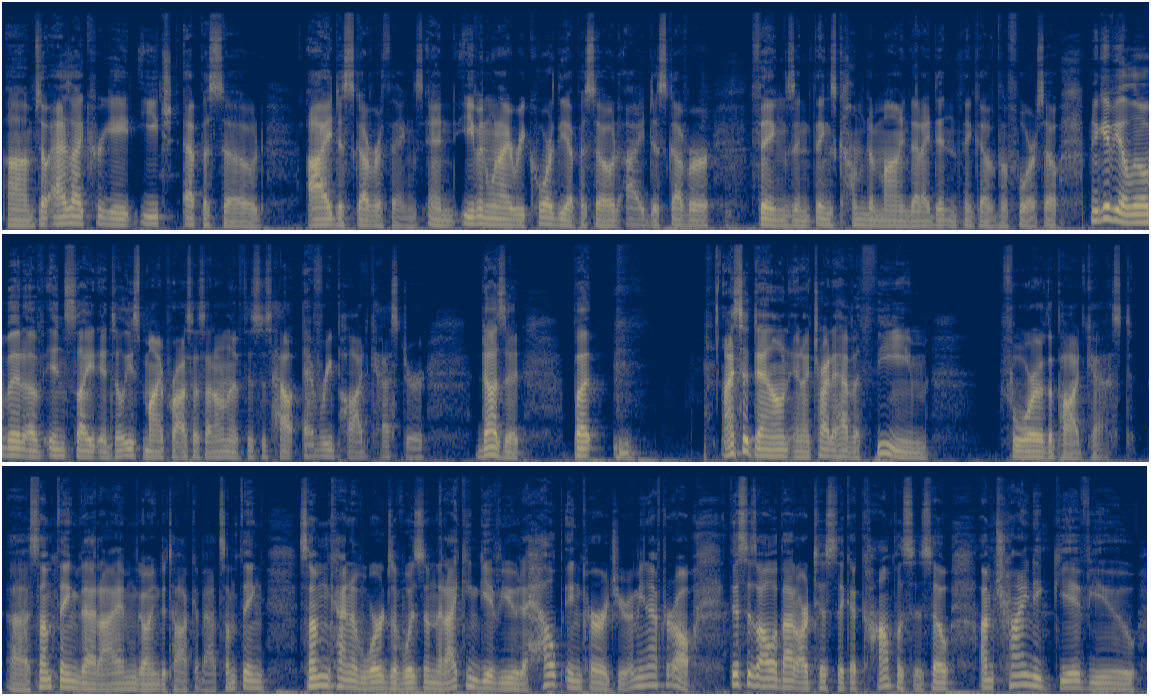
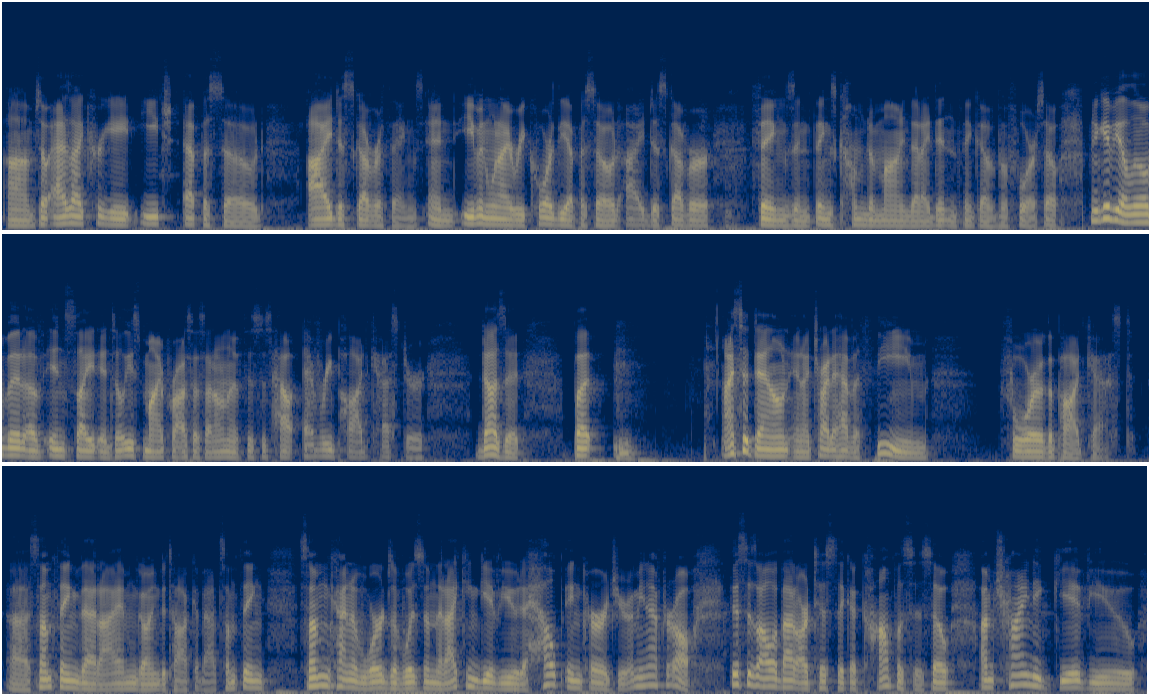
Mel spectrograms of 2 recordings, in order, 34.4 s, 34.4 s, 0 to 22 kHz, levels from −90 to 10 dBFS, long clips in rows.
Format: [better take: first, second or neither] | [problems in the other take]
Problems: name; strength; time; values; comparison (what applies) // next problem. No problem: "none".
first | muffled; very; fading above 2.5 kHz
